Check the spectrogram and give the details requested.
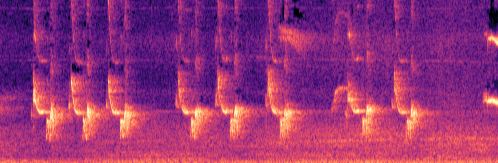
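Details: Young wild long-tailed shrike, song used to lure caged birds into singing; rhythmic pairs of harsh, down-slurred chattering notes repeated in short bursts with brief pauses.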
